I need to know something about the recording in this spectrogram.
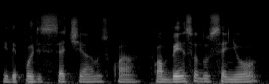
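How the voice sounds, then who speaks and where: A man's voice: mid-range voice, level tone, fast talker, creaky. A Brazilian man speaking as a pastor and interview guest, telling personal anecdotes conversationally and often repeating words as he explains.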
